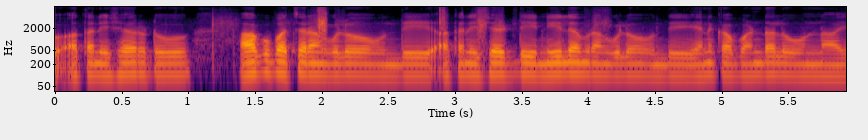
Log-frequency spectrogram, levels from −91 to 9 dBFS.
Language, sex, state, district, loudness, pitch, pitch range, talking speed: Telugu, male, Telangana, Adilabad, -23 LUFS, 110 Hz, 105-110 Hz, 130 wpm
